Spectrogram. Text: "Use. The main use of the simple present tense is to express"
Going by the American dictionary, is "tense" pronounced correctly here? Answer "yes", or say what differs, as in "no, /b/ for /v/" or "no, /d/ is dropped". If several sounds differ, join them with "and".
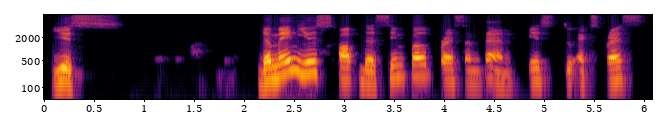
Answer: no, /s/ is dropped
